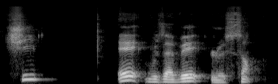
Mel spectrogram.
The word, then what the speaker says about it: qi: vous allez avoir l'énergie qu'on appelle le chi alors ça s'écrit QI mais ça se prononce Chi et vous avez le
